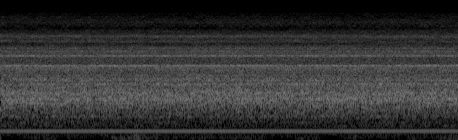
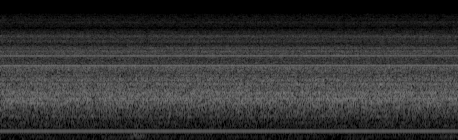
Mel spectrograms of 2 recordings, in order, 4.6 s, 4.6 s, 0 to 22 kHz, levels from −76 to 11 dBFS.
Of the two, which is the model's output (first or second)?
first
